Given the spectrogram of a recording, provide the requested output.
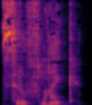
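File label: "sylphlike", British English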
